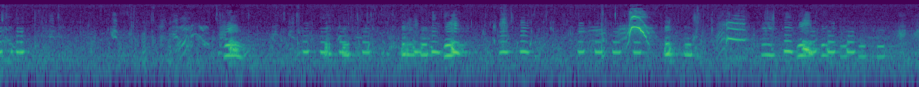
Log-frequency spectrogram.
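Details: Whooper swans feeding on a bank trade soft, nasal honks, close calls and reassurance calls, and bugling notes in irregular bursts, a few louder rising calls standing out among the murmuring flock.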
